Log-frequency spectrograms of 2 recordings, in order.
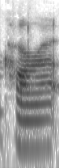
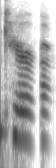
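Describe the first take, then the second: First: "Kara" with first vowel as in "car"; alternative pronunciation. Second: "Kara" with first vowel as in "care"; first pronunciation. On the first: Author offering her other name, "Kara" pronounced CAR-uh. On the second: Author introducing herself by name, "Kara" pronounced CARE-uh. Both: Shown as a demonstration. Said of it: "don't mind how people pronounce it".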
